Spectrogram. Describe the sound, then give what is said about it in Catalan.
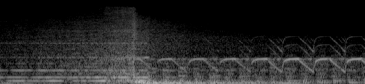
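A police siren wails in repeated rising-and-falling sweeps over the low rumble of traffic, steady in loudness, with no voices present. “La policia.”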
